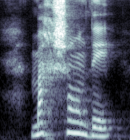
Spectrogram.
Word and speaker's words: marchand: Marchander, le marchand. Alors, la lettre finale muette, c'est le D, que l'on trouve dans le verbe marchander.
